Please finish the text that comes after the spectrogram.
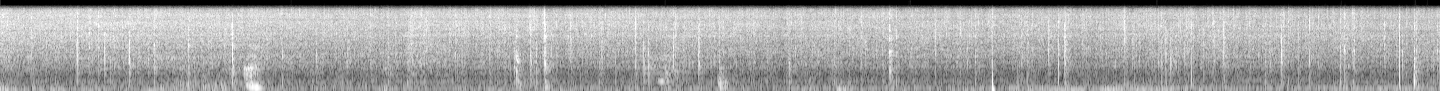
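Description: Curry-yellowed rice frying in a pan for party fried rice, a continuous close, even sizzle broken by faint scrapes of stirring, with no talking.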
